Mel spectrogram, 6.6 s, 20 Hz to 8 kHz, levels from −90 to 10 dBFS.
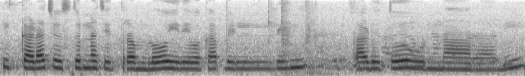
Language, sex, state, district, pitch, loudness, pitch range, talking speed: Telugu, female, Andhra Pradesh, Sri Satya Sai, 230 Hz, -16 LUFS, 220-250 Hz, 75 wpm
